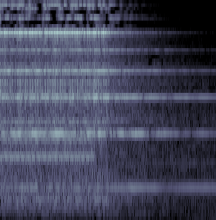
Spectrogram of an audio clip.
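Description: Electric school bell ringing, signalling lunch time. The ringing stops about a second in and dies away over the next second.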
